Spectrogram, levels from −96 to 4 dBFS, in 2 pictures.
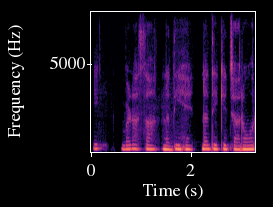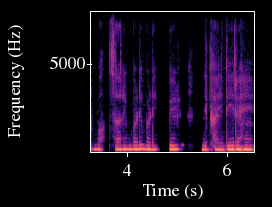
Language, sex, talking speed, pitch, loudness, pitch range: Hindi, female, 145 wpm, 205 Hz, -27 LUFS, 200-215 Hz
